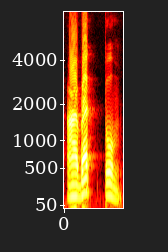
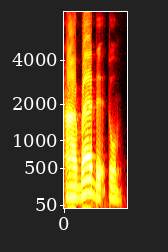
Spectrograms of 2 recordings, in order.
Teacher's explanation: ke ta abadum bukan abadtum ya Meskipun Dal termasuk huruf Qalqalah karena dia memiliki makhraj yang sama dengan Ta Maka diidghamkan dalnya kepada huruf ta sehingga dibaca dengan huruf tanya langsung abadum kita coba ulang wala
